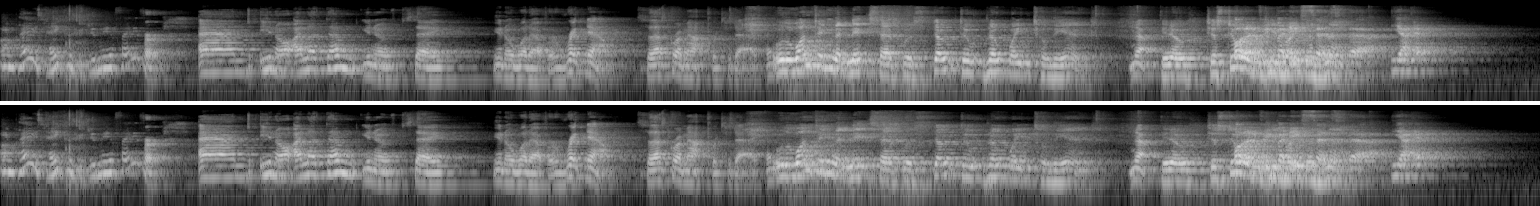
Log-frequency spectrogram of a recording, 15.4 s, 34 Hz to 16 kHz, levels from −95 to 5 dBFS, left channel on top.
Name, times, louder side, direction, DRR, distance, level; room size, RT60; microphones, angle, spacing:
voice 1, 0.0-4.5 4.9-7.8 11.3-11.6, right 1 dB, 10° right, 6 dB, 0.4 m, -26 dB
voice 2, 7.4-10.9 11.2-13.4, left 3 dB, 90° left, 3 dB, 0.7 m, -21 dB
voice 3, 12.3-14.2, left 1 dB, 70° left, -2 dB, 2.3 m, -20 dB
11.0 x 6.2 x 3.6 m, 1.3 s
head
